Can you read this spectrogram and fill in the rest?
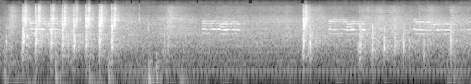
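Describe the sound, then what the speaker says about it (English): Paintball guns firing in a neighbors' backyard paintball war, with rapid bursts of pops at the start and scattered shots later, heard at some distance over outdoor ambience and birds. "Neighbors are having a paintball war or something."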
